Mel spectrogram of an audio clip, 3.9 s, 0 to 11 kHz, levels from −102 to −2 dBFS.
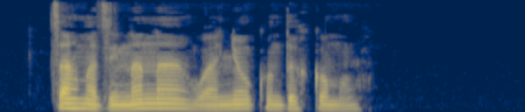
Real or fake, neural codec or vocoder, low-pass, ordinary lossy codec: real; none; 9.9 kHz; AAC, 48 kbps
